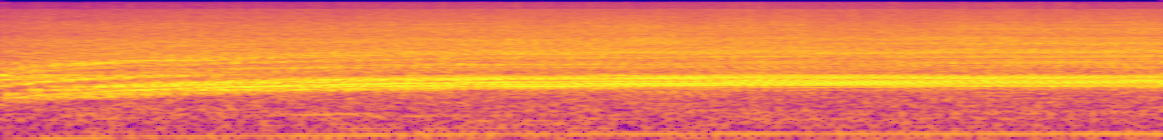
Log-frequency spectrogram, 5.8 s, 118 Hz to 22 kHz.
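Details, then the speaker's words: 1972 Chevelle with a Turbo 350, revived after 24 years abandoned, doing a burnout on 24-year-old rear tires: a loud, hissy squeal rises in pitch then holds steady, sounding like a Jetsons car. "Yep. That sounded like a jetsons car. That was the weirdest-sounding burnout ever."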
